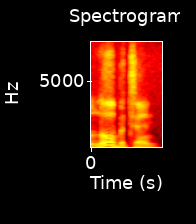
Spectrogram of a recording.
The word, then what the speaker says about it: Louboutin: article in the Washington Post from how you pronounce the red bottom guy named Louboutin? Whatever his Louis Vuitton. Yeah, Louboutin. No, Louboutin. Yeah, Louboutin. Christian Louboutin.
